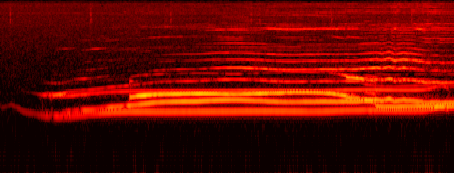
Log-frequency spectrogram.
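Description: A wolf howls in a long, smooth tone that swells and wavers slightly as it holds.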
